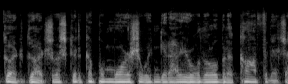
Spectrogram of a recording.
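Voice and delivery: low, soft, quick coach mumble; imitating the coach. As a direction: mumble it fast, low and quiet. Acts coach encouraging at practice.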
